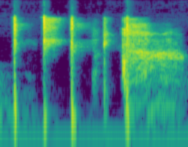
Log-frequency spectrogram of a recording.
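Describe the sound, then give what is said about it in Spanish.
A series of sharp finger snaps in a loose rhythm, four crisp clicks followed by a fifth snap that rings out with a longer, hissy tail. No one speaks. “como que el ritmo de la batería y la base iba acompañado como si fuera por un chasquido de dedos, ¿viste?”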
